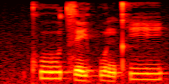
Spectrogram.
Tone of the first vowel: high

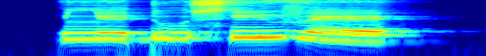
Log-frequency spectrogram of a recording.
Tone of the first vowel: low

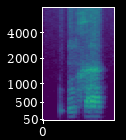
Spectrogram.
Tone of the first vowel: low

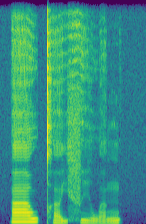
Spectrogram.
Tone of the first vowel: high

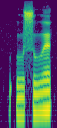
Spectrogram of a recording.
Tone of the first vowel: low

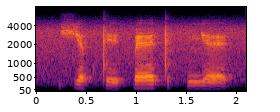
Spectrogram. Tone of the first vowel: low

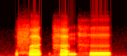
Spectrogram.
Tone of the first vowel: low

